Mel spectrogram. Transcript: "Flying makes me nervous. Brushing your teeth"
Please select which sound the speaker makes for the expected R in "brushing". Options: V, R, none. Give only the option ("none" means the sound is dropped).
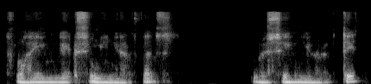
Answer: none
